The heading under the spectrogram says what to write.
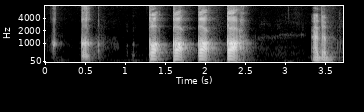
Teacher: The qa is at the top of the throat here, just behind the kaf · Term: qaf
